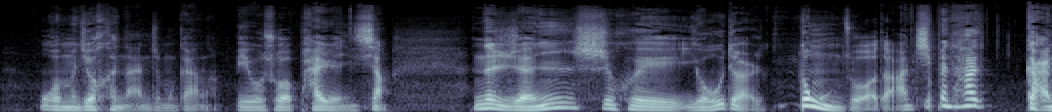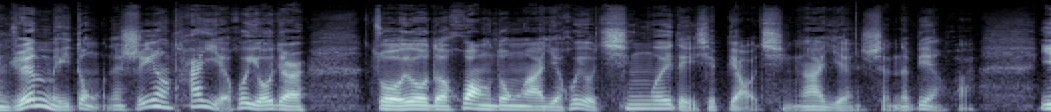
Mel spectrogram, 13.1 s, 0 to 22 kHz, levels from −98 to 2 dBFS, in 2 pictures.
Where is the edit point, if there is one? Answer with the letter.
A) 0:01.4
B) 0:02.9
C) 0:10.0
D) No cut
D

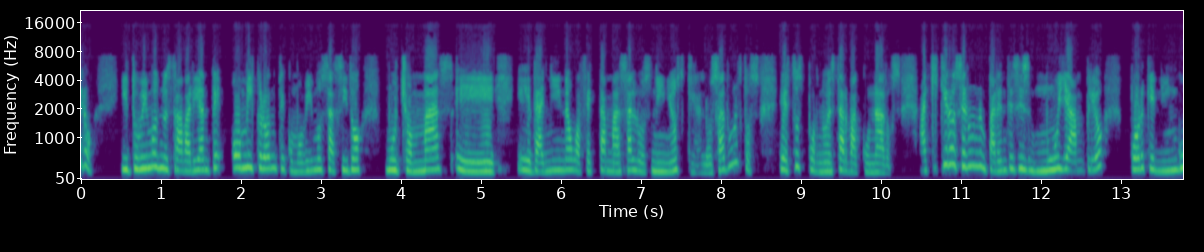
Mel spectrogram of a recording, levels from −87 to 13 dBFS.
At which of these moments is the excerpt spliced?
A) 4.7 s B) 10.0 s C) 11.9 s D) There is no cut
D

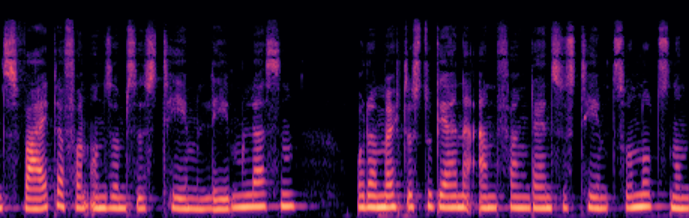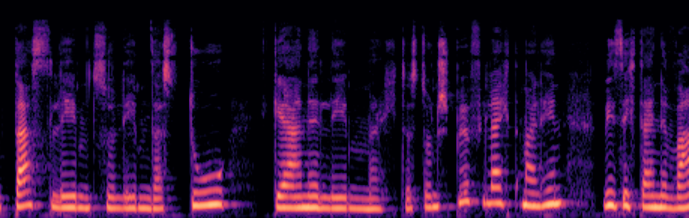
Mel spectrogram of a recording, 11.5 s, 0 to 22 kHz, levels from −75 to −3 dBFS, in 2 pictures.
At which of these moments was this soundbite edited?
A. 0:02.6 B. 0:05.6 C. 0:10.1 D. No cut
C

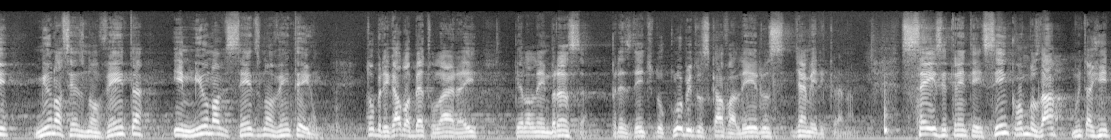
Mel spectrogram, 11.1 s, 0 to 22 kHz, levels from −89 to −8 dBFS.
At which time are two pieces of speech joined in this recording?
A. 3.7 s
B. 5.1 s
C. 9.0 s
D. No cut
A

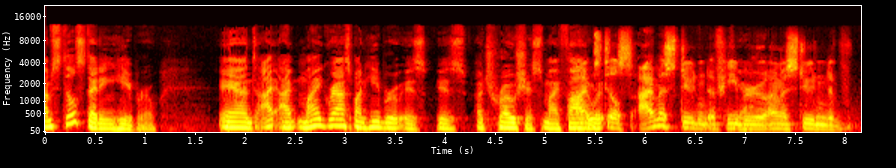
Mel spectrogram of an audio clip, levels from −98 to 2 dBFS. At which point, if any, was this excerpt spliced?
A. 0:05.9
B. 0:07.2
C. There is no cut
C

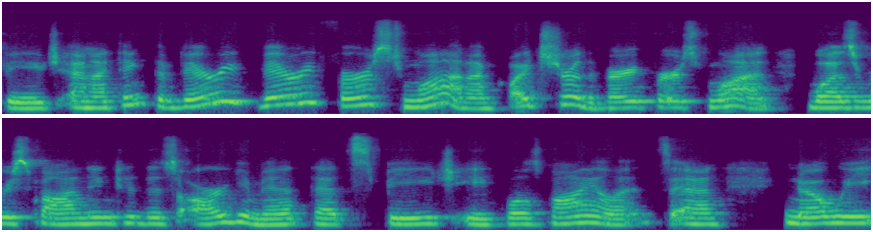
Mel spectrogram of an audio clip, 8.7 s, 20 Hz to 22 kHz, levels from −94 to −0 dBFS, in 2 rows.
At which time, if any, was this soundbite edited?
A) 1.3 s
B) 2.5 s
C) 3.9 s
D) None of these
C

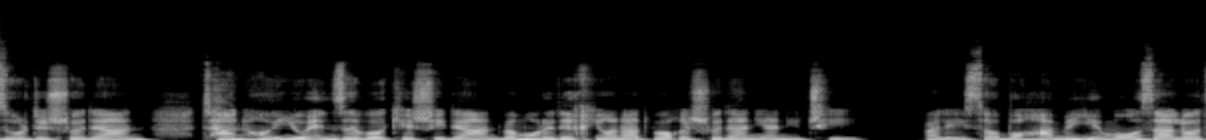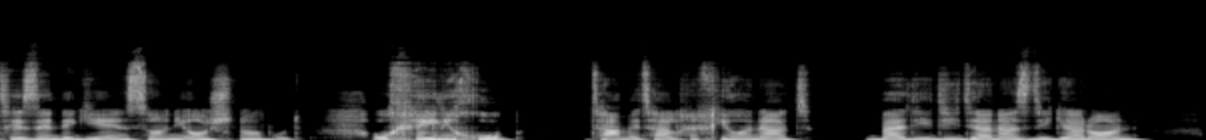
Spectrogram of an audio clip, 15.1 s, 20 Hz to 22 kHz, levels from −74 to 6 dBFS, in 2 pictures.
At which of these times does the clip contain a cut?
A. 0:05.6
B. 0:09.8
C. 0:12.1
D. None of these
A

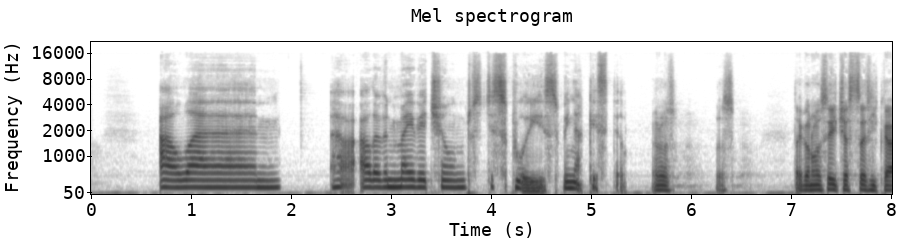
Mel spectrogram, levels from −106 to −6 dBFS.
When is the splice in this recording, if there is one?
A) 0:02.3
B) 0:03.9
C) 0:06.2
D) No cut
D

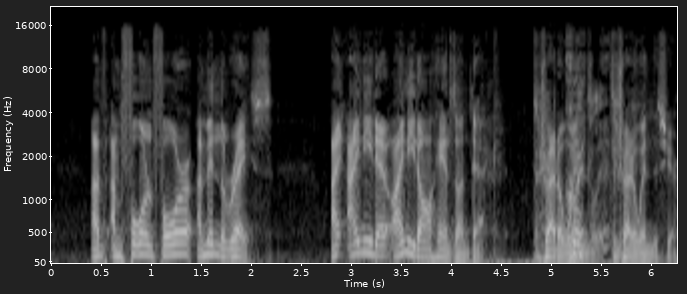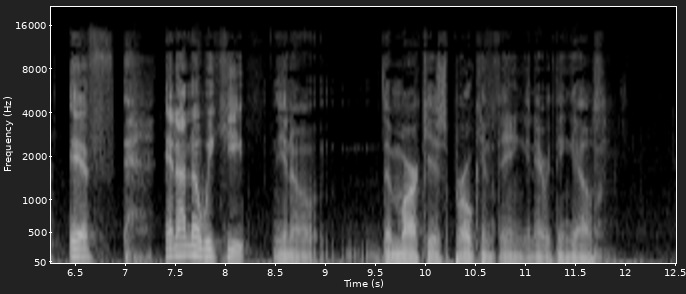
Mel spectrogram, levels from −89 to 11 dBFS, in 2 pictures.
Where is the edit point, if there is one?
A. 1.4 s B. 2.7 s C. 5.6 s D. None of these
D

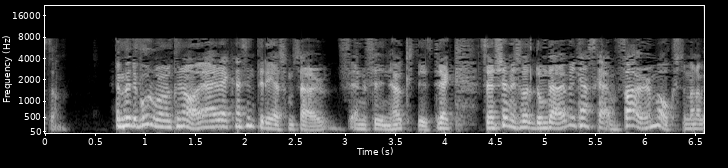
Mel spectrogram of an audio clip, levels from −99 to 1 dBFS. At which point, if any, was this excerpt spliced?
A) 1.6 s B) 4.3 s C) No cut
C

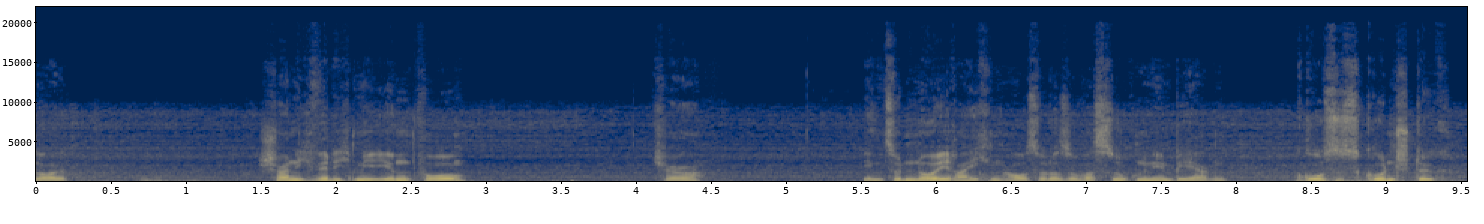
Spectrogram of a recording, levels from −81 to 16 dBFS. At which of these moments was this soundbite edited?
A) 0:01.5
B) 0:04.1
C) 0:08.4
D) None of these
C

